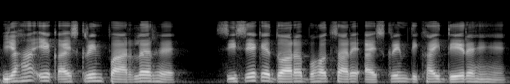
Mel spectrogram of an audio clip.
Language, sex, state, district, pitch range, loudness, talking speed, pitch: Hindi, male, Jharkhand, Ranchi, 120-140 Hz, -16 LUFS, 175 wpm, 130 Hz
